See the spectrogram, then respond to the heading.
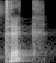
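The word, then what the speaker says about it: tek: know how we say take in Patois which is Tech make which we pronounce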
